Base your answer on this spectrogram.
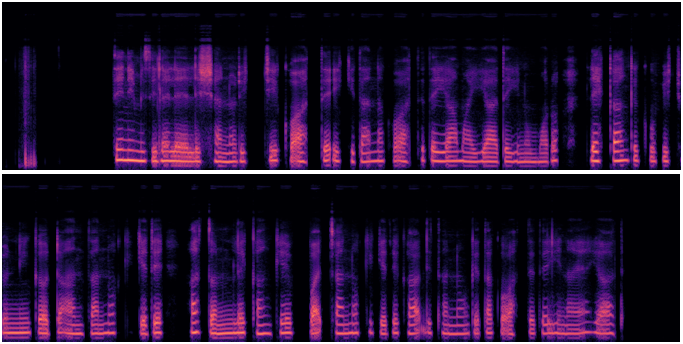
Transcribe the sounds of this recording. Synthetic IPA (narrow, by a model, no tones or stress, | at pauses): t̪ɪnɪmɪzɪlɛleːlɪʃːɐnːɔɾɪt͡ʃːɪkʰɔ̰ʔɐt̪ːɛʔɪkːɪt̪ɐnːɐkʰɔ̰ʔɐt̪ʰːɛt̪ɛjaːmɐjaːt̪ɛjɪnʊmːɔɾɔ | lɛkːɐŋkɛkʼʊfɪt͡ʃːʊnːɪɡɔd̪ɐɐnt̪ɐnːɔkːɪ̥ɡ̥ɛd̪ɛ | hɐt̪ːɔnlɛkːɐŋkɛ | b̥ɐ̰t͡ʃʼːɐnːɔkːɪɡɛd̪ɛkʰaːlɪt̪ʰɐnːɔŋɡɛt̪ɐkʼɔ̰ʔɐt̪ːɛt̪ɛjɪnɐjɐjaːt̪ɛ̥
